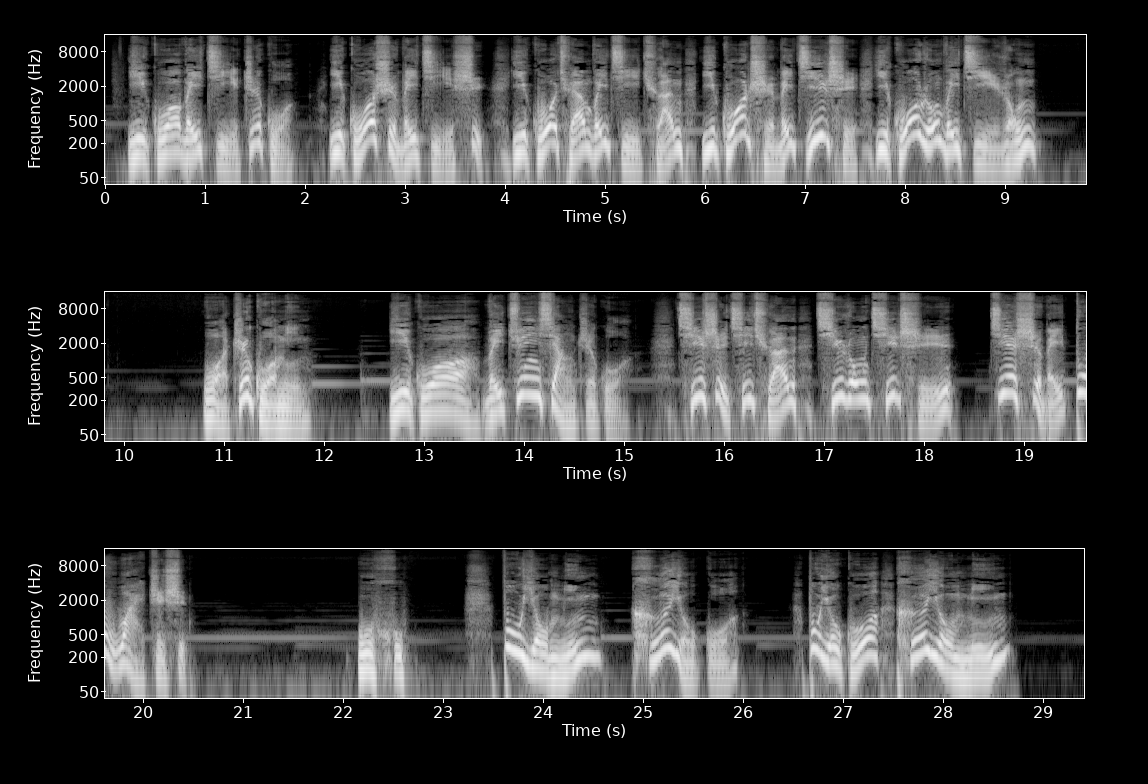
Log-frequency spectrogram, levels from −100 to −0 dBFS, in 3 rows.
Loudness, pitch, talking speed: -17 LUFS, 135 Hz, 145 characters per minute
